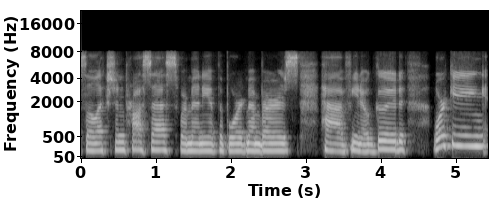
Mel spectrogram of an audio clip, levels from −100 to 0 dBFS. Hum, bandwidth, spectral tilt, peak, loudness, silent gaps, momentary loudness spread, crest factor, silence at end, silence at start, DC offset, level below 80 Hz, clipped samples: none; 8.2 kHz; -4 dB/octave; -14 dBFS; -27 LUFS; none; 4 LU; 14 dB; 0 s; 0 s; under 0.1%; -78 dBFS; under 0.1%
